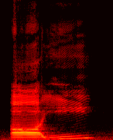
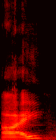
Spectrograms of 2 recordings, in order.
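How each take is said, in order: First: The two vowels are said separately and slowly. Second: The two vowels blend quickly into one sound. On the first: "A I, for example, would be uh" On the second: "saying it quickly, ... it comes out to be I"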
